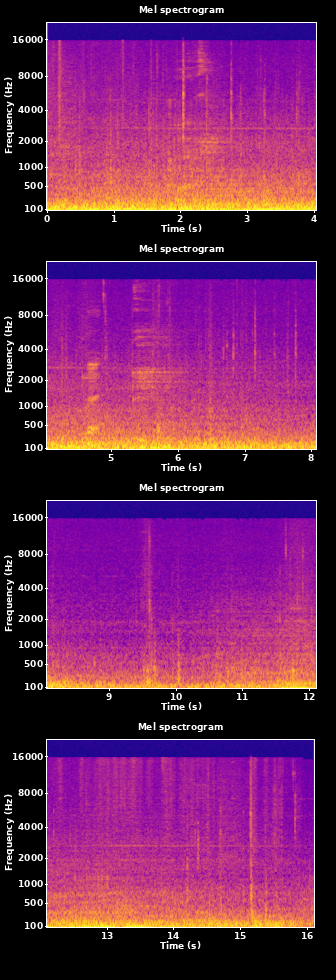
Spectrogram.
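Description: Car interior noise while driving slowly: a steady low rumble of engine and tyres, heard from inside the cabin.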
